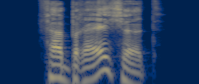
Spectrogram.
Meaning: second-person plural subjunctive II of verbrechen
- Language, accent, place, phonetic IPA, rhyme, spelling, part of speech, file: German, Germany, Berlin, [fɛɐ̯ˈbʁɛːçət], -ɛːçət, verbrächet, verb, De-verbrächet.ogg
